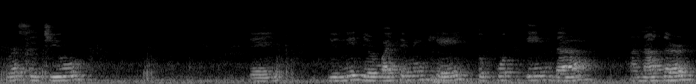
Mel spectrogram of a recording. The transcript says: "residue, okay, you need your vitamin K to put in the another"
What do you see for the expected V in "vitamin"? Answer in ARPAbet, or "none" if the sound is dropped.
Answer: B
